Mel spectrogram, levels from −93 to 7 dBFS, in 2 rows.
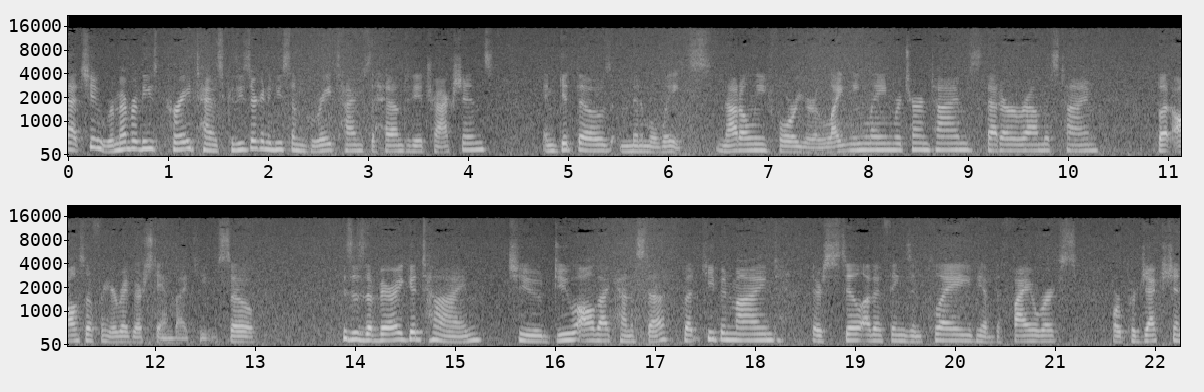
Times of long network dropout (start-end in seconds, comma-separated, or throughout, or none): none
